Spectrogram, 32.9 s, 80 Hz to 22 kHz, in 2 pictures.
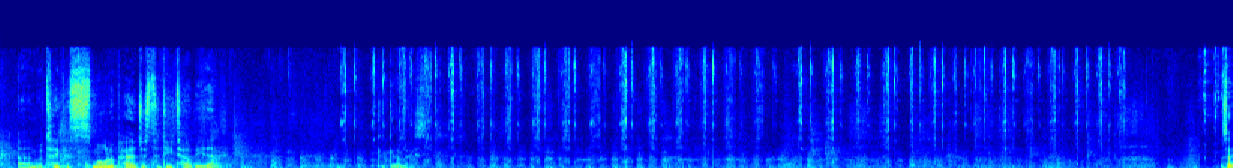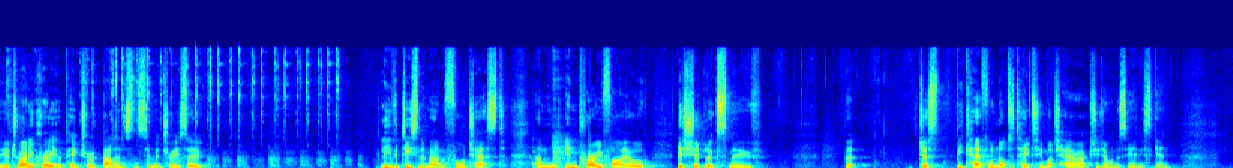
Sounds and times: Speech: 0.2 - 3.0, 5.0 - 5.7, 16.3 - 19.2, 21.5 - 26.6, 28.7 - 32.1
Dog: 2.1 - 15.0, 16.6 - 22.5.

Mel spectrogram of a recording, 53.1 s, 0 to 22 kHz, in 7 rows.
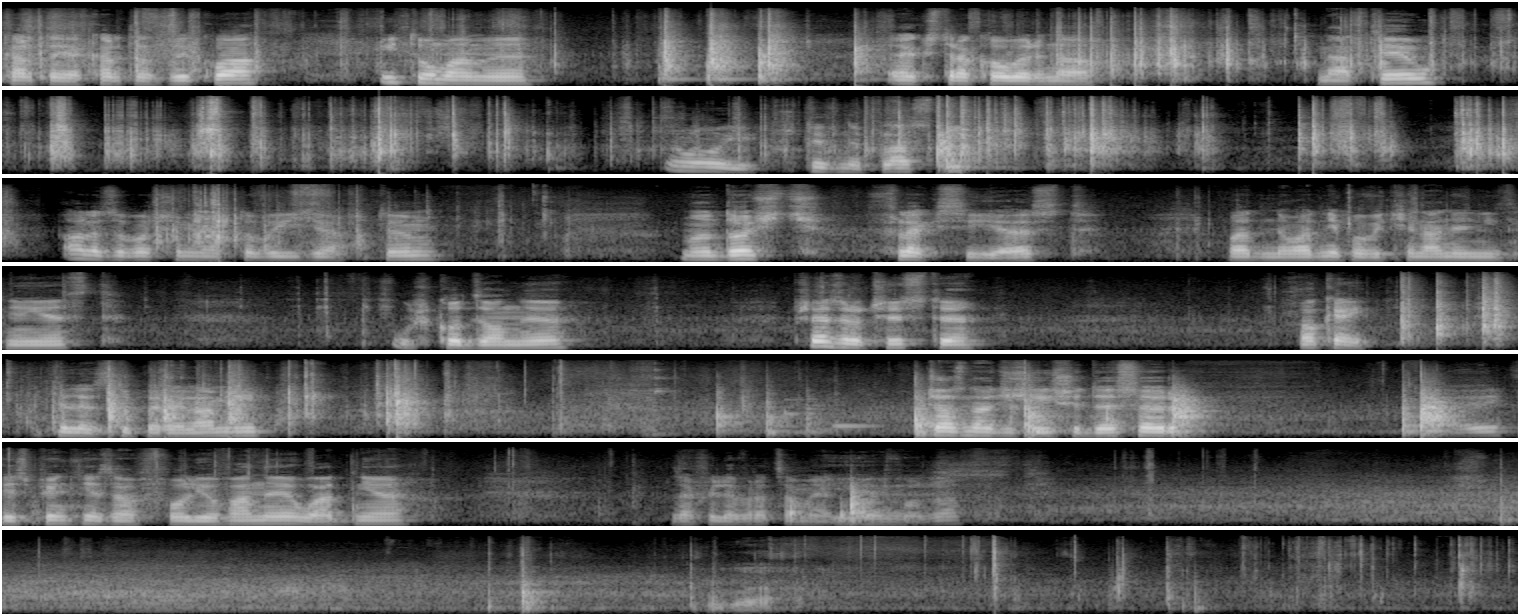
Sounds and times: Speech: 0.0 - 2.7, 4.4 - 5.5, 6.6 - 7.2, 10.9 - 12.5, 15.5 - 17.4, 18.6 - 20.7, 21.3 - 23.4, 24.7 - 25.7, 26.7 - 27.7, 29.2 - 29.6, 30.6 - 31.7, 34.9 - 36.2, 37.6 - 40.0, 41.2 - 43.0, 49.0 - 49.5.

